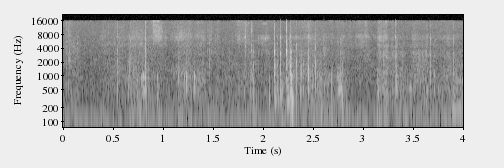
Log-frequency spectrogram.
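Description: Soft rustling of bed linens and light knocks as a training mannequin is shifted on a hospital bed, heard over a steady low hum.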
